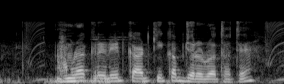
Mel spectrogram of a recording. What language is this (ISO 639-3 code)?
mag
